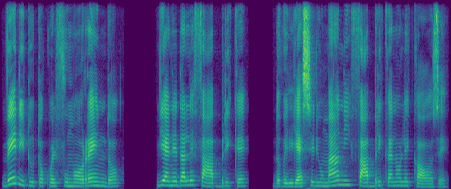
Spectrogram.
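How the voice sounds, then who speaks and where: A woman voicing a gentle, caring young female fox who speaks softly. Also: mid-range voice, unhurried, close to an everyday voice. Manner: gentle, soft-spoken.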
